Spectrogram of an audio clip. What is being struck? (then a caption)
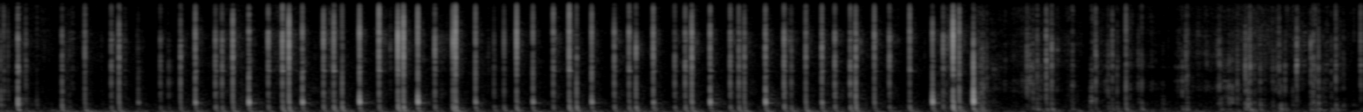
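Plastic squeeze tube of lotion. Long blue-painted nails tap and scratch a pink floral "Sweet Pea" squeeze tube of body lotion, hollow-sounding and apparently filled, made of textured plastic. The result is a rapid, steady run of about fifty sharp, dry, bright clicks with almost no low end and no ring, loudest in the first five seconds, then softer, scratchier taps to the end.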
